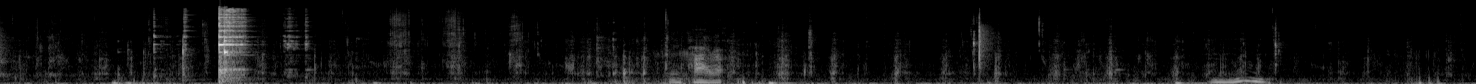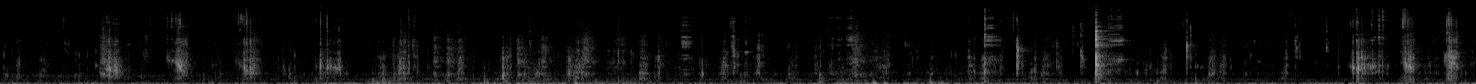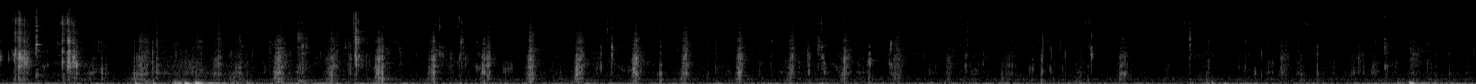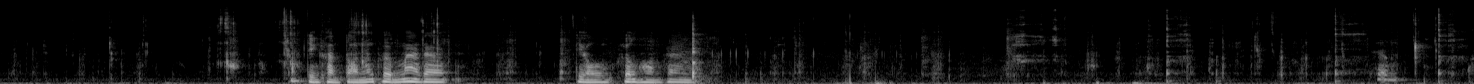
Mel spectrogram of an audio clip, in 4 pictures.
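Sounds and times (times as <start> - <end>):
person chewing and crunching: 0.0 - 59.0
low hum of voice: 12.1 - 12.8.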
